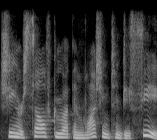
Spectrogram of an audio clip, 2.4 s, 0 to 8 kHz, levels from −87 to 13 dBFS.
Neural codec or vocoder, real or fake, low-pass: autoencoder, 22.05 kHz, a latent of 192 numbers a frame, VITS, trained on one speaker; fake; 7.2 kHz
